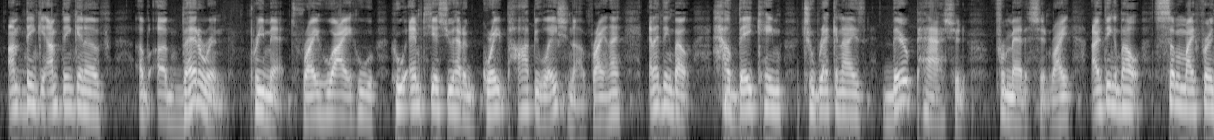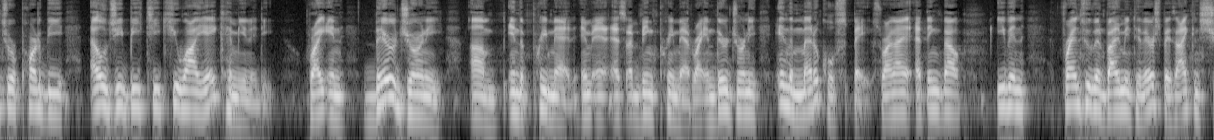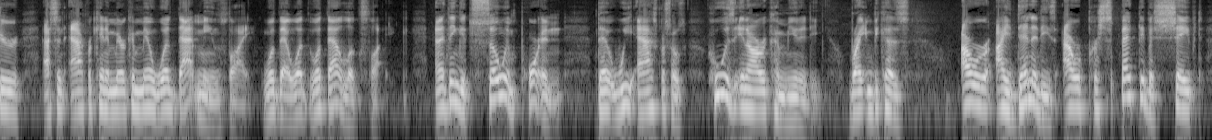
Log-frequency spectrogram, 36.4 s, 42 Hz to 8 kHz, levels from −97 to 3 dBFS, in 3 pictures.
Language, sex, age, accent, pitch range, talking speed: English, male, 30-49, American, 125-150 Hz, 210 wpm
